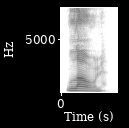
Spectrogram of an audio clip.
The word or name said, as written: loan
